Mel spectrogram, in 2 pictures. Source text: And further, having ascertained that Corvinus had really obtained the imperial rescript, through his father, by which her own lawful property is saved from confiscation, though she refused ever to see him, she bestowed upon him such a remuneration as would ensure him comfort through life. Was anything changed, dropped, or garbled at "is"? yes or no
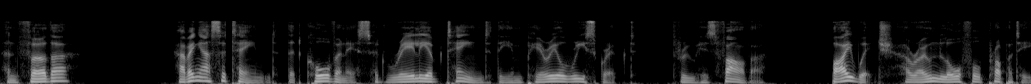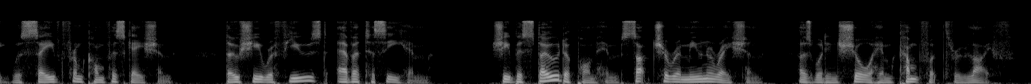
yes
